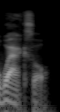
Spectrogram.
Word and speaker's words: waxel: The waxel. The waxel. This one rhymes with axle.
